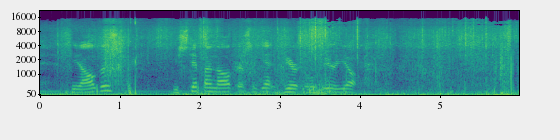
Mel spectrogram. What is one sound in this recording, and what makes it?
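Bare branches scrape and brush past.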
